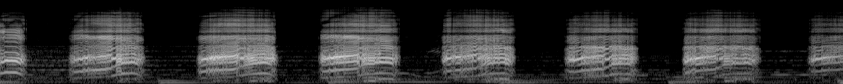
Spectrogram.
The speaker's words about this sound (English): As we do this, chickens hop by. Brahmas, Americanas, mixed breeds. They seem utterly uninterested in us. They cluck at each other.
